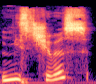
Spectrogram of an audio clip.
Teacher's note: So the stress is, on the first syllable. But yeah, I've heard people say mischievous too.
